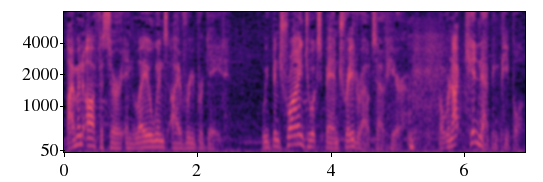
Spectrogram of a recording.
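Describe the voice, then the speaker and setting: An actor playing an indignant, earnest imperial army officer held captive, in fantasy video game dialogue. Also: male voice, lowish voice, sing-song, normal speed, a bit bright, slight background noise. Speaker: game character.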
